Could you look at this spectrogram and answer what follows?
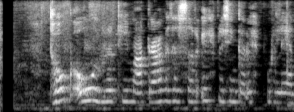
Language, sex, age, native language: Icelandic, female, 11, Polish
